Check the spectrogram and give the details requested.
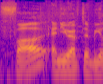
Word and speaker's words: pho: rich in cilantro they go Oh you mean faux and then you have to be the snob who is like well actually it's pronounced fa so I said I'm sidestepping that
